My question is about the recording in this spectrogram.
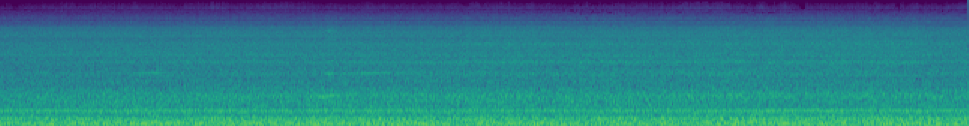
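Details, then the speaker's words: Furnace after installation restarting its heat cycle once the limit switch signals the board, with the inducer motor just on and no sight glass so the flame is judged by ear. A steady, even roar with a low rumble and faint constant tone, no surging: normal burner operation. "Only downfall about this is that there's no hourglass to see like the constant flame, but I mean you can hear it, so I mean that's fine. My heater just started."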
